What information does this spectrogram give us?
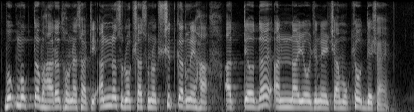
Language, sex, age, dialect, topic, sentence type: Marathi, male, 36-40, Northern Konkan, agriculture, statement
